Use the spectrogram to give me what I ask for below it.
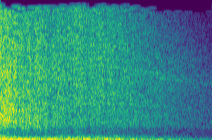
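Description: Firecrackers burst in a Diwali firecracker ad, a loud, dense, continuous crackling roar with a heavy low rumble that holds for the whole clip and thins slightly toward the end. No voices are heard.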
